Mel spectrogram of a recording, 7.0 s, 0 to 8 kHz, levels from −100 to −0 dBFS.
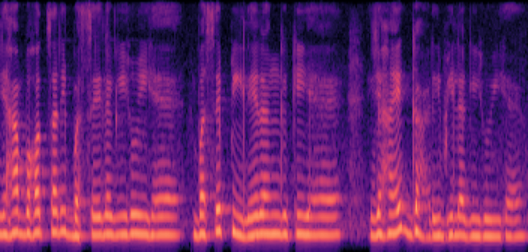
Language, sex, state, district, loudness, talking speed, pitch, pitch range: Hindi, female, Bihar, Gopalganj, -28 LUFS, 160 wpm, 215 Hz, 210-230 Hz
